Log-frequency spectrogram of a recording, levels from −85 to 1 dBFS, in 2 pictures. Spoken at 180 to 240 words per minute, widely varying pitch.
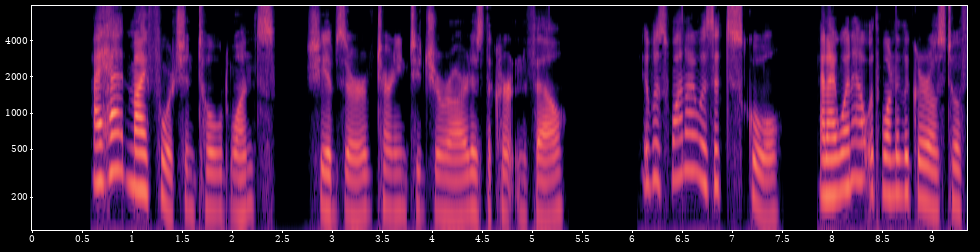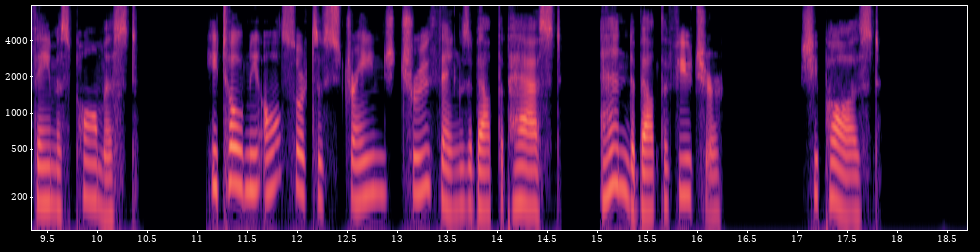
No: average, 165 wpm; wide, 6.7 semitones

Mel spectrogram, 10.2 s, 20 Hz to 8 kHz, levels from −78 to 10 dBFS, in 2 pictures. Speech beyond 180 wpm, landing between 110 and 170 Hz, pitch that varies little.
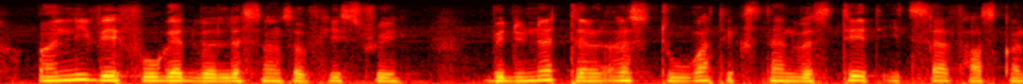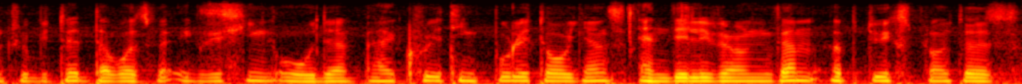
Yes: average, 195 wpm; low, 135 Hz; narrow, 1.8 semitones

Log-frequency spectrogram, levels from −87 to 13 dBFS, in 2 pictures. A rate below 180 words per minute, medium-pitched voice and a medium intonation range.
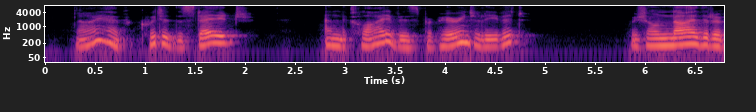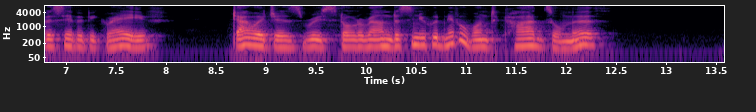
Yes: average, 155 wpm; medium, 155 Hz; average, 3.6 semitones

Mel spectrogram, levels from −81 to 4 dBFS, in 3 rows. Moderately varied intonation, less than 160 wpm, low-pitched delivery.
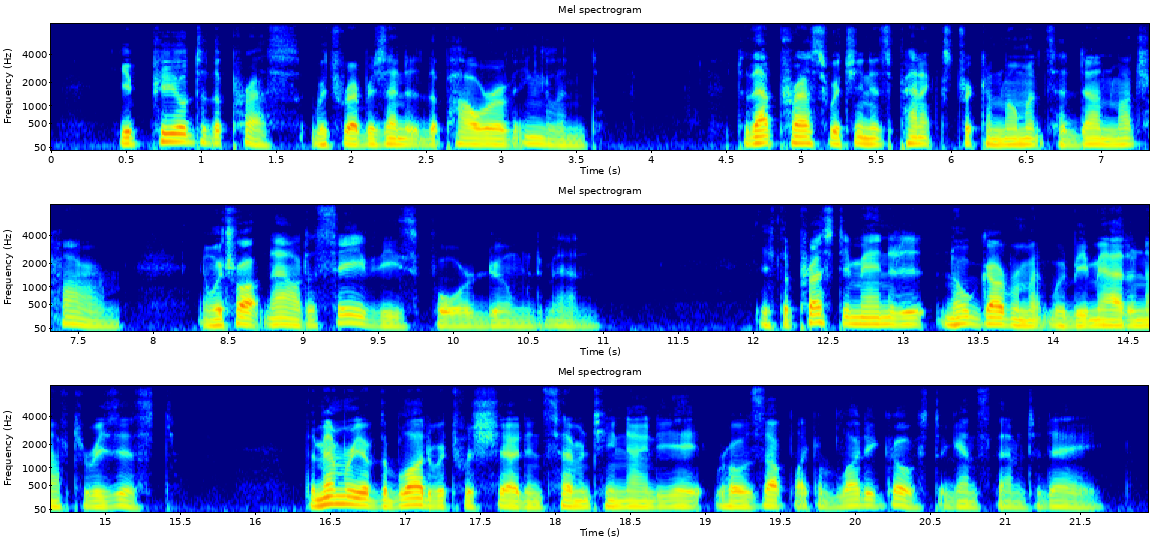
No: average, 3.6 semitones; average, 185 wpm; very low, 95 Hz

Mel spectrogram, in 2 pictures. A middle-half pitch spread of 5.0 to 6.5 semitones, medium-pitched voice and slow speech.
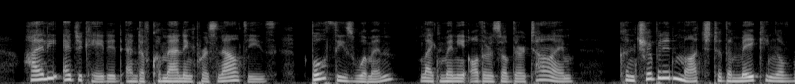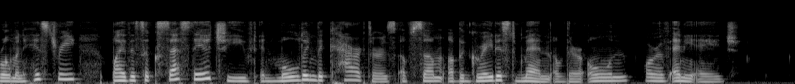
No: wide, 5.4 semitones; medium, 155 Hz; average, 170 wpm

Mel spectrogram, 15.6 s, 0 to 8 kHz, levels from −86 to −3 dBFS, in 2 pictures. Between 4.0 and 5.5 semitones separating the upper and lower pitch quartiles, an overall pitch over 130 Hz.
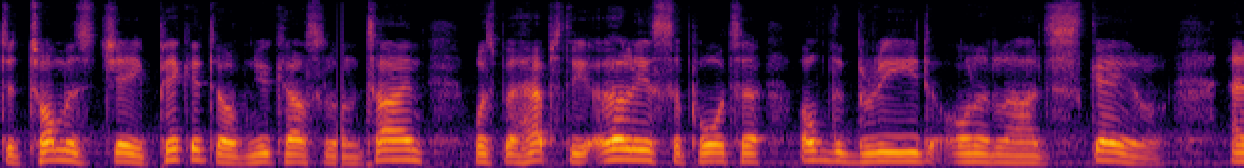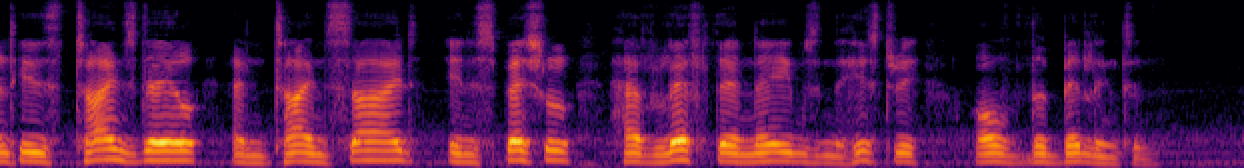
No: average, 3.6 semitones; medium, 140 Hz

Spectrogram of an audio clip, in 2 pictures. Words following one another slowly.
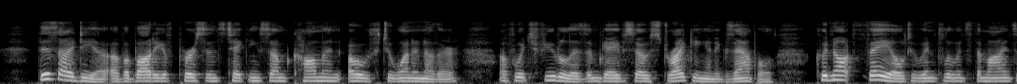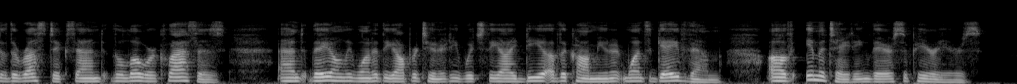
No: average, 165 wpm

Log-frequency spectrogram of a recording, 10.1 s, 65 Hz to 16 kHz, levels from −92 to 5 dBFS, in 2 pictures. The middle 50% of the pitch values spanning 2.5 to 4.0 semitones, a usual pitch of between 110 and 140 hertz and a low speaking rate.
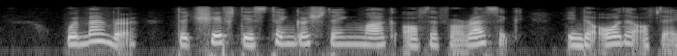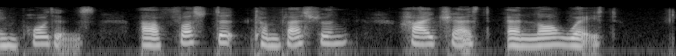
No: average, 2.9 semitones; high, 210 Hz; slow, 130 wpm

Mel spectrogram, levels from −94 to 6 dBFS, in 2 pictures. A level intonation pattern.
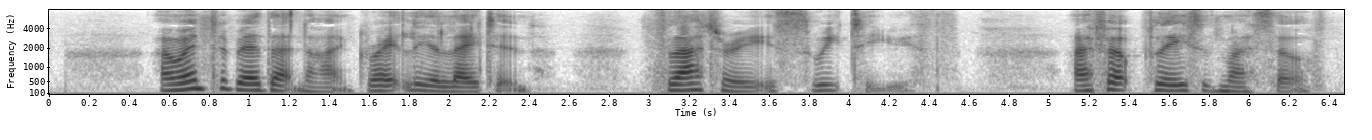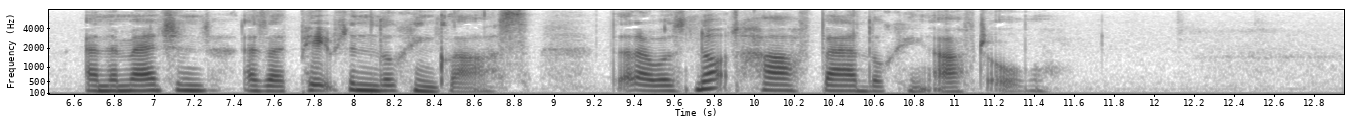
Yes: narrow, 2.1 semitones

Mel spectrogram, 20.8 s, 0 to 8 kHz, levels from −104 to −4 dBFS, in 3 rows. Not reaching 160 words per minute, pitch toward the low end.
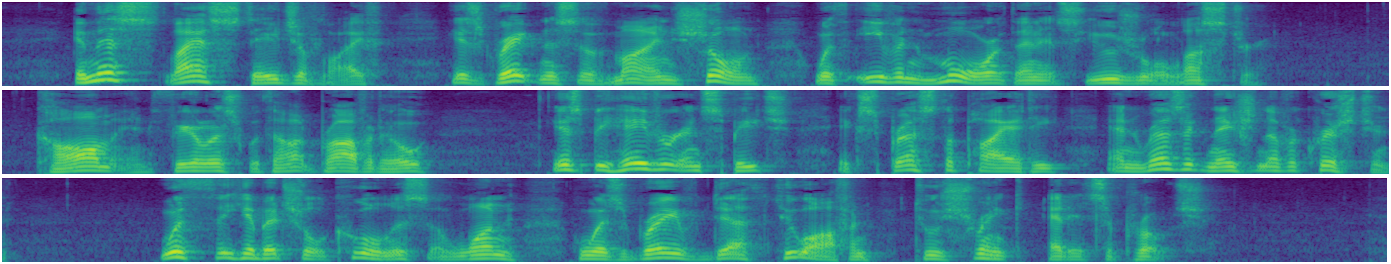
Yes: average, 150 wpm; low, 125 Hz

